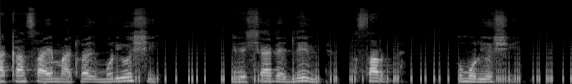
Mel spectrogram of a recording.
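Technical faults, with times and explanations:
Throughout: HE-AAC compression. The treble of the speech sounds synthetic rather than captured: sibilants come across gritty and metallic, and the top end does not sit naturally on the harmonics below it. This is the likely result of HE-AAC at a low rate, consistent with a bitrate around 24 kbps. The lower band is coded directly while the upper band is rebuilt by copying lower content upward and shaping it with a coarse envelope, so the damage is plainly audible.
1.17 to 5.72 s: train of clicks. A run of short, similar pulses ticks over the speech and through the pauses, arriving at an uneven pace of about 14 per second, roughly seventy in all. The loudest stand out at about 5 dB above the speech level. Their regular shape and sustained repetition point to a likely cause in interference from nearby equipment or a faulty connection or power supply injecting pulses into the signal path.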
